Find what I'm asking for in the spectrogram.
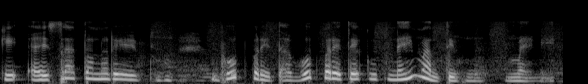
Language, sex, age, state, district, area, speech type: Hindi, female, 45-60, Uttar Pradesh, Chandauli, rural, spontaneous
